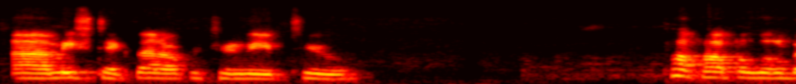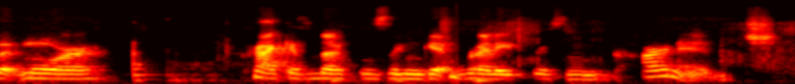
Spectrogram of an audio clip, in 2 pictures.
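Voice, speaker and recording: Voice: medium pitch, moderate pace, long pauses, a bit bright, husky, no room sound. A tabletop game player narrating a character's actions, on dull, muffled audio.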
